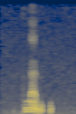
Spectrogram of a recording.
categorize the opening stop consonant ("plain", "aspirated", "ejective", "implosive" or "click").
plain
